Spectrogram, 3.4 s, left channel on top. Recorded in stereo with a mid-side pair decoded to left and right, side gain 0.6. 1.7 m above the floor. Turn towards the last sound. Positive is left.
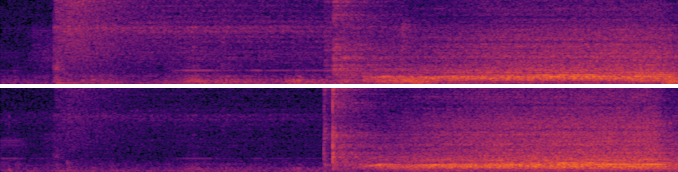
turn(degrees=-70)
